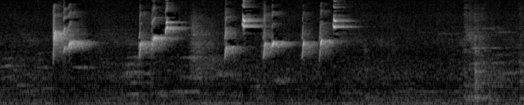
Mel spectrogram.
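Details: European goldfinch song: a quick burst of bright, tinkling, slightly buzzy notes closely grouped over about three seconds, then quiet apart from a soft low rustle.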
